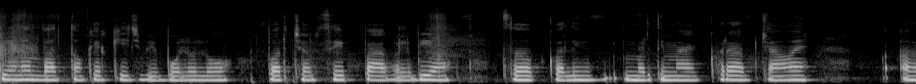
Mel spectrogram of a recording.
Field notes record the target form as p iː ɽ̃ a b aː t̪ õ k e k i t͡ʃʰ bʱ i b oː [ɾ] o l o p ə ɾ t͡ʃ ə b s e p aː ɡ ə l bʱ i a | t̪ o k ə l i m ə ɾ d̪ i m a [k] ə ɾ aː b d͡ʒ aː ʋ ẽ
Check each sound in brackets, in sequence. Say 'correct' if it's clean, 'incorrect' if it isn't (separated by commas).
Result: incorrect, incorrect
